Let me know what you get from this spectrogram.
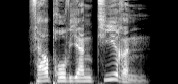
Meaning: to provision
- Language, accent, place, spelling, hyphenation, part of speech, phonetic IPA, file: German, Germany, Berlin, verproviantieren, ver‧pro‧vi‧an‧tie‧ren, verb, [fɛɐ̯ˌpʁovi̯anˈtiːʁən], De-verproviantieren.ogg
